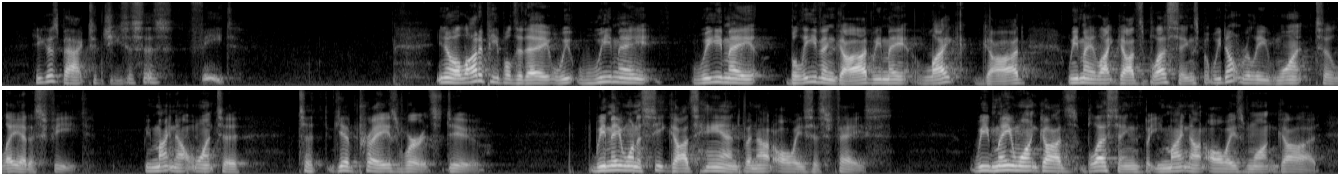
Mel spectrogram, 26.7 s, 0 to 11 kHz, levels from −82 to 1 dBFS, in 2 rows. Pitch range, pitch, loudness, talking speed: 125-160 Hz, 140 Hz, -26 LUFS, 170 wpm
